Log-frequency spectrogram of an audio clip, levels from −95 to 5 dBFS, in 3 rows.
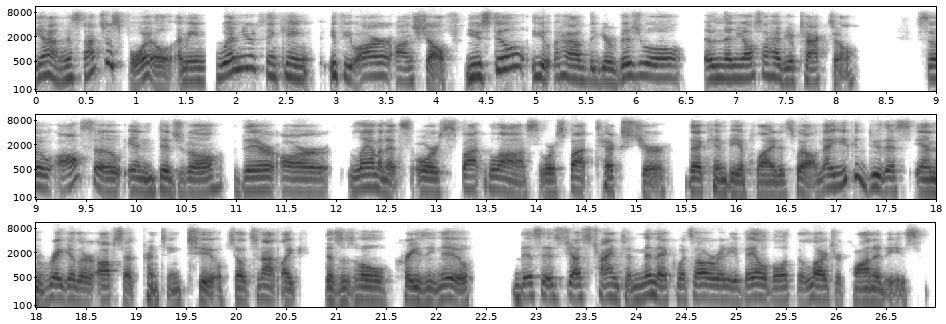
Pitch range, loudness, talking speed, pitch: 145-210 Hz, -22 LUFS, 180 wpm, 165 Hz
